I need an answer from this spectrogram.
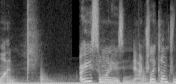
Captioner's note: gentle music; clapboard claps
